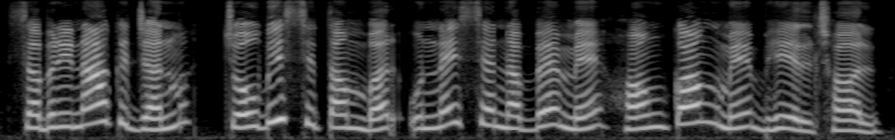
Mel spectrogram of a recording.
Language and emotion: Maithili, neutral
